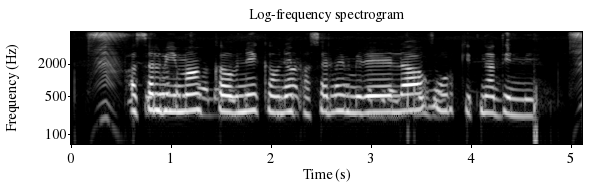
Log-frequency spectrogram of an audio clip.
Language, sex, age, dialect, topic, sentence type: Bhojpuri, female, 18-24, Western, agriculture, question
